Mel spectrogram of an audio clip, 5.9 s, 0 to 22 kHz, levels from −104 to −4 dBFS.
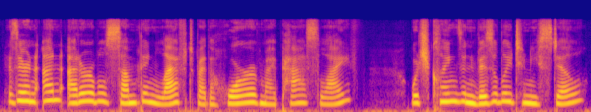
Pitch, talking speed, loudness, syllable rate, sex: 250 Hz, 195 wpm, -16 LUFS, 5.8 syllables/s, female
